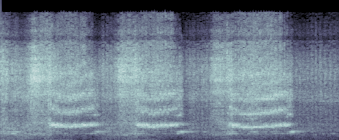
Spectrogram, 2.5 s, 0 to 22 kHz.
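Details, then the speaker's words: Ford F100 with 300 (4.9L) inline-six, after ignition timing correction and a Chevy-style HEI distributor; running well, but three sharp high squeals rise and fall with quick revs. Loose, slipping drive belt needing tightening. "it's running pretty good other than the belts to be tightened up"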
